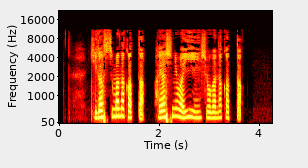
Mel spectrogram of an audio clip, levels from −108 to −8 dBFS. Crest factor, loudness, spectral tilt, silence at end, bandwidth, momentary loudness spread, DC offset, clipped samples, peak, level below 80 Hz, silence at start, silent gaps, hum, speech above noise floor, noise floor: 22 dB; -22 LUFS; -4.5 dB/octave; 0.65 s; 11.5 kHz; 11 LU; under 0.1%; under 0.1%; 0 dBFS; -56 dBFS; 0.65 s; none; none; 59 dB; -80 dBFS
